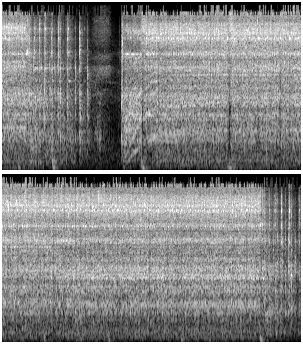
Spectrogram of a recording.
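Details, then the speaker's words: Recovered ride-on lawn mower tractor being restarted on a borrowed battery: rough uneven running with irregular sharp metallic clatter; no smoke at the exhaust, which seems to come out the carburetor; owner suspects a stuck or seized valve. "Voilà. Quand même des bruits de ferraille là-dedans. Ouais. Oh là. Il y a un truc qui va pas du tout."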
